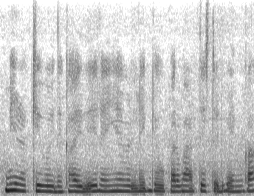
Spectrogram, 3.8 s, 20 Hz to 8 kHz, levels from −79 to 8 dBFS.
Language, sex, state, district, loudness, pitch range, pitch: Hindi, female, Chhattisgarh, Bilaspur, -14 LUFS, 220-235 Hz, 230 Hz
